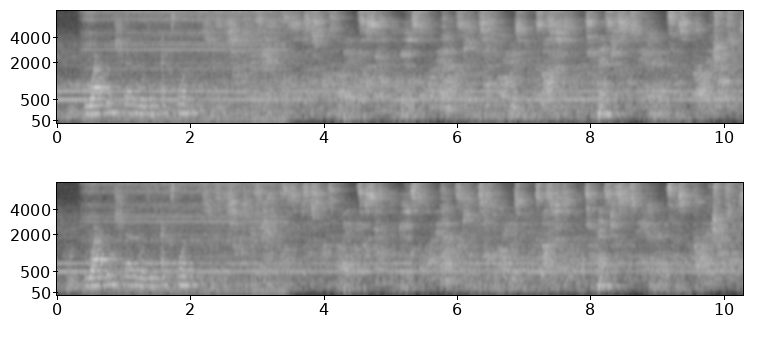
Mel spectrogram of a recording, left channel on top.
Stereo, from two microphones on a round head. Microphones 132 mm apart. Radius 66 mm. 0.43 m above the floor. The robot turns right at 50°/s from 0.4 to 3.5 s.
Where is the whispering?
Centre (ahead or behind), 4.5 m; by 10.3 s 60° right (ahead or behind), 4.5 m.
